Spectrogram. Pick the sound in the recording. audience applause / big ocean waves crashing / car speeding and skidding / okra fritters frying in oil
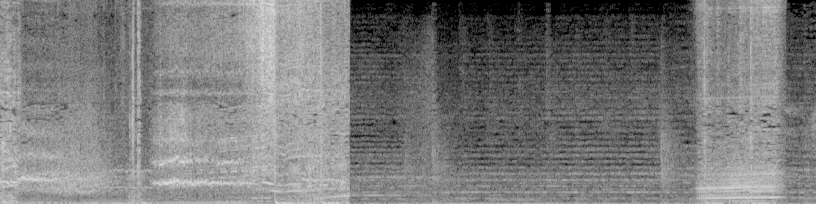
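car speeding and skidding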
